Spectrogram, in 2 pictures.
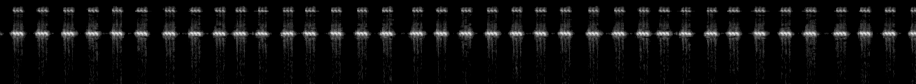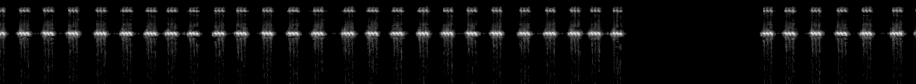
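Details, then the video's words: A cricket chirps continuously in sharp, piercing pulses, roughly four per second, with a brief silence after fifteen seconds, then the rhythm picks up again; clean background without wind or voices. "Suara Jangkrik - 28 Minutes Cricket Sound Effect"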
